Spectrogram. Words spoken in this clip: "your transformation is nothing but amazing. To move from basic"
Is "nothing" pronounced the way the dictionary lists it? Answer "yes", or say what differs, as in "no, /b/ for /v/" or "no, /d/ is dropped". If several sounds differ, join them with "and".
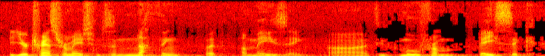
yes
